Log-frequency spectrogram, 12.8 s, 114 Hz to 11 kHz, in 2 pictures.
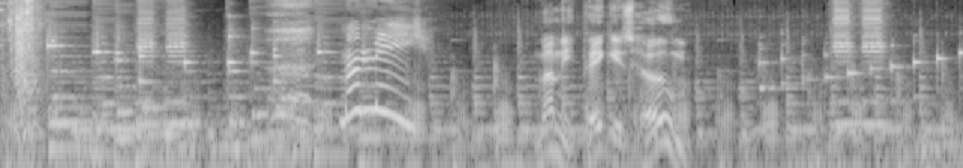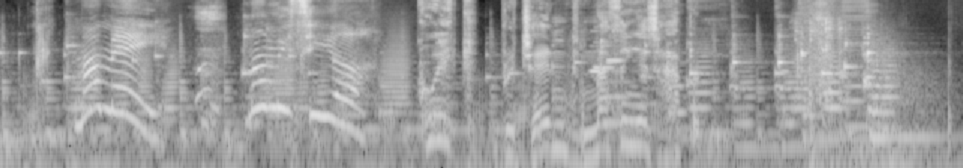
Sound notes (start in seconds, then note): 0.8 horn beeps; 1.7 gasps; 5.4 horn beeps; 6.3 oinks; 7.7 gasps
